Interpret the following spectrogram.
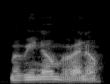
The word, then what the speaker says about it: Moreno: Moreno. Okay, like Rita. Like Rita.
